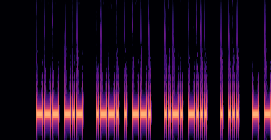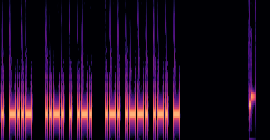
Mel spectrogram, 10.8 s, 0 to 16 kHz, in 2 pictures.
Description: Morse code, heard as a keyed tone, about 30 wpm, 700 Hz. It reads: OK PEG FB ES TNX FER RPRT
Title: Practice QSO - Exchange 2 - Info - 30wpm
